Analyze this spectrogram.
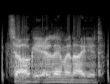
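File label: inform killfirm infantry, battlechatter, British; localized english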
